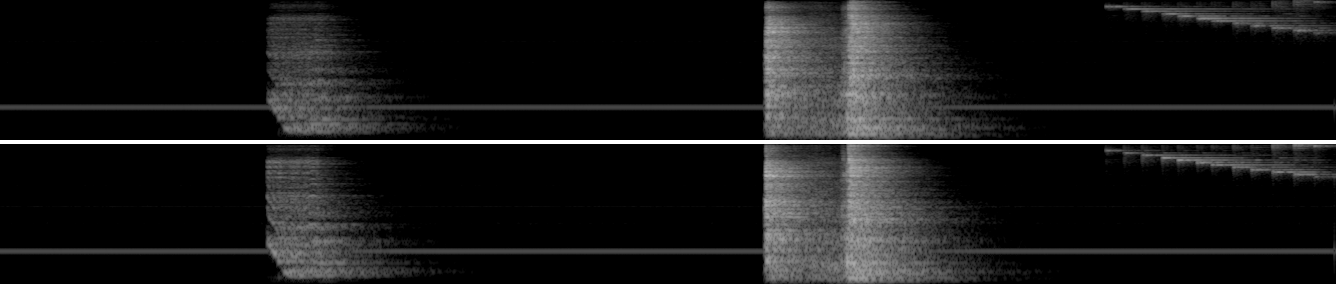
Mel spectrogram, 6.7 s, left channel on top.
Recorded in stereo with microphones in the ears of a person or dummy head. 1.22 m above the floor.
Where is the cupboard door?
55° right (ahead or behind), 0.7 m.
